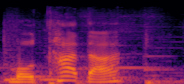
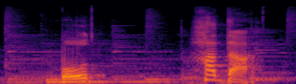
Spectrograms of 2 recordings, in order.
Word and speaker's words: 못하다: Yeah, 시옷 At the end of a syllable, if one of the 7 consonants isn't followed by the empty consonant, it becomes pronounced as a digat. So this syllable is pronounced as 못, making the entire word 못하다, 못하다.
